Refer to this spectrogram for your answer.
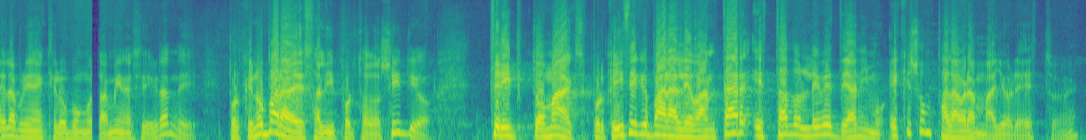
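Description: A man giving a public science lecture in an animated, ironic way, acting out quotes in mock voices. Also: mid-range voice. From Spain. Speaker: university lecturer. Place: lecture hall with audience.

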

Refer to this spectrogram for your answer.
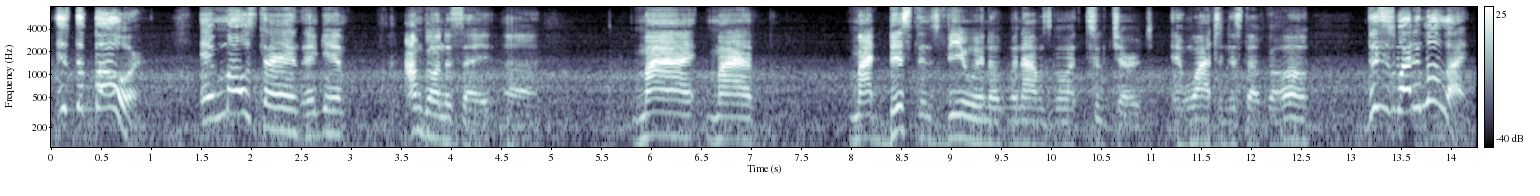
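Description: A man in his forties giving animated, casual commentary from inside a parked car, acting out voices and swearing freely. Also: medium pitch, slow, noisy background. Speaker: vlogger. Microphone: phone on the dashboard.

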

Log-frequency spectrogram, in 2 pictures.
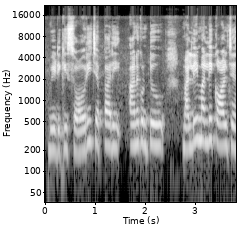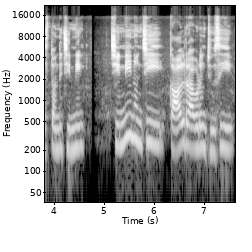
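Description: A woman narrating an audio story in an even storytelling manner. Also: a little high.

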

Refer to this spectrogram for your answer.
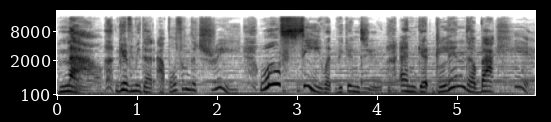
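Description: Casting: wicked witch for audio drama, high swooping voice, menacing, theatrical, mocking. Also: wildly swooping pitch, music in the background. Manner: theatrical, drawn-out taunting, cackles. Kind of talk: family audio drama acting.

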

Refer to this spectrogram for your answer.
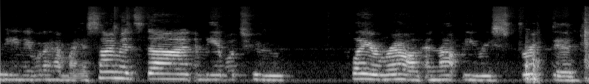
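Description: A woman's voice: mid-range voice, a bit bright, distant mic, a little hiss or hum, rough recording. Chatty woman rambling through a craft tutorial. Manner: chatty and rambling, with many fillers. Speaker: craft vlogger and shop owner. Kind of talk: casual crafting tutorial chat.

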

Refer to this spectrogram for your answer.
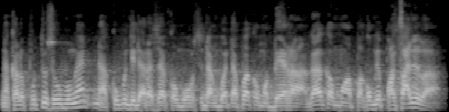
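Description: A man with a fairly low voice gives a casual religious lesson, speaking conversationally and often pausing to check that his students understand. The recording sounds dull and lo-fi. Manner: conversational, keeps checking in with listeners. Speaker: religious teacher. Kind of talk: casual teaching talk.

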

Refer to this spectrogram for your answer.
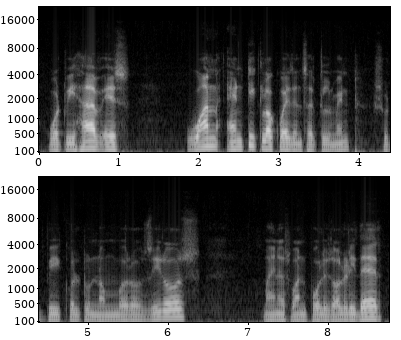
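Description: North Indian man lecturing, clear higher-pitched voice. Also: dry recording. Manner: informal, thinking aloud, mixing in Hindi asides. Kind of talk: technical lecture with handwritten working.

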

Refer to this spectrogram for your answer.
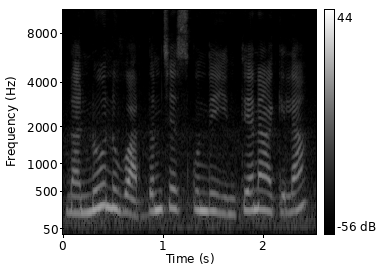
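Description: A woman voicing a loving young husband who speaks gently and reassuringly in a storybook tale. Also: a little high, fairly quick, slight background noise, natural voice. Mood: hurt. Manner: gentle, coaxing.

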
